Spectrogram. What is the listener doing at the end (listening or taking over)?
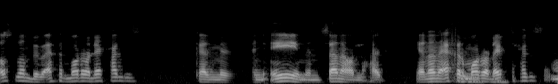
listening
